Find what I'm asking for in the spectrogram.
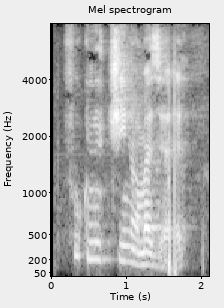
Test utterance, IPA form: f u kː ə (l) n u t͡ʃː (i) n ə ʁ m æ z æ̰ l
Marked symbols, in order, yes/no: no, yes

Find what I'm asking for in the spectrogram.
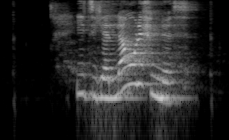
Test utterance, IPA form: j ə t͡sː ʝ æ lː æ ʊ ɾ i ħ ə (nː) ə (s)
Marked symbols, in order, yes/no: yes, no

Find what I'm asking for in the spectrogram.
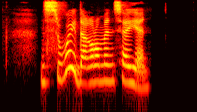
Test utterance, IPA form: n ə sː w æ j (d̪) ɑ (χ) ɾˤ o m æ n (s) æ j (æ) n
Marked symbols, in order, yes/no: yes, no, yes, yes

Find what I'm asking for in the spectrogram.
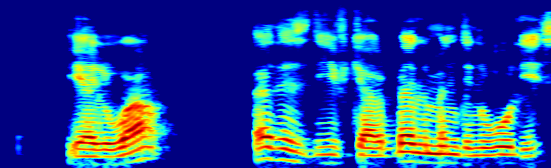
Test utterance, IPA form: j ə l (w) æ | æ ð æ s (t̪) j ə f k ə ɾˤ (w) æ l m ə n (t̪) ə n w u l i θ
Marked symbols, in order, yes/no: yes, no, no, no

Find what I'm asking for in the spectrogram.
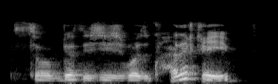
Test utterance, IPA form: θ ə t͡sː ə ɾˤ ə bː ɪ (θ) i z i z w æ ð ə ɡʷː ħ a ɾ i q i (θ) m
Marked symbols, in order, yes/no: yes, no

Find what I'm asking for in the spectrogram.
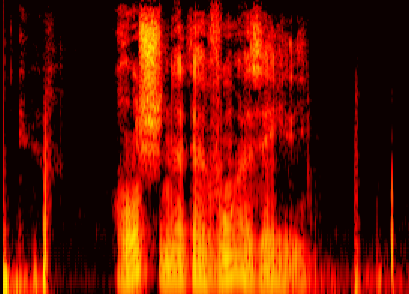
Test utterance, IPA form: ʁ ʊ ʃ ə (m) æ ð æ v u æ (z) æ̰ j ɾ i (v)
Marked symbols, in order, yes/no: no, yes, no

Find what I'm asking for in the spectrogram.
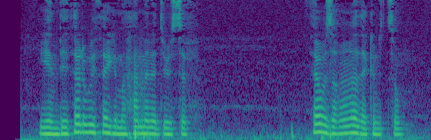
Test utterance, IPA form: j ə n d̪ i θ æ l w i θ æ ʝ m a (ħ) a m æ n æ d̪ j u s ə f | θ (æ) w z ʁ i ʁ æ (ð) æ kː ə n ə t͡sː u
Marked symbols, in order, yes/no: yes, yes, yes

